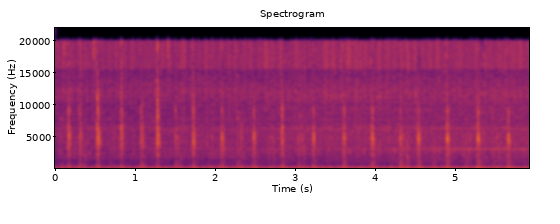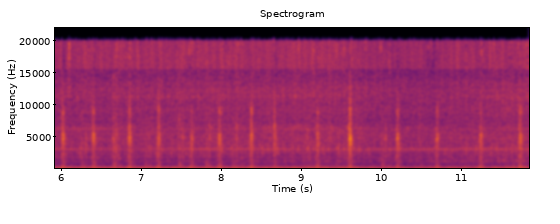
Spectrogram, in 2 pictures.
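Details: 2005 Chrysler 300C petrol engine at idle: sharp, steady knock ticking about two to three times a second.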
